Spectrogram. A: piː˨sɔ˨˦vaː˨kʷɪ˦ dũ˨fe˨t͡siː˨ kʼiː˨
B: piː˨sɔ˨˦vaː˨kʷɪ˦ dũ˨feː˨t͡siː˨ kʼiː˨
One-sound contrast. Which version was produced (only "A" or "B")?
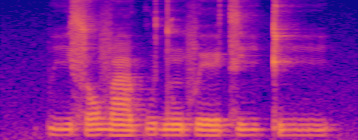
B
